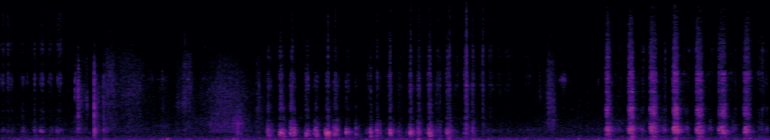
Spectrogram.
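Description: A wooden stylus scratches short strokes across a flat black-coated scratch-art page, making quiet, dry, bright scraping sounds. The strokes come in uneven bursts with brief pauses, and the later ones are sharper and louder.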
